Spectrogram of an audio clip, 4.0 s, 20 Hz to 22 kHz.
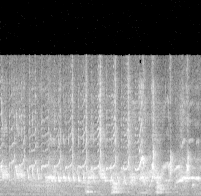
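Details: A cage-kept Chinese hwamei, about 85–90% tame, outdoors on an overcast day as rain threatens, sings a rich, fast run of varied whistles and slurred notes, mostly high-pitched, with some lower burry phrases mixed in.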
